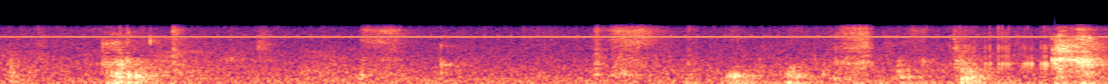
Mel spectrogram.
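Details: Shar Pei named Donna playing: short rough growling bursts and huffs come in irregular spurts every second or so, with a faint steady high tone running throughout.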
